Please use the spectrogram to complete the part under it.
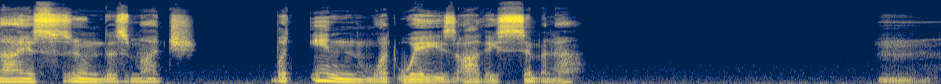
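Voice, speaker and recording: A man voicing a flirty, devoted demon in an intimate romantic audio roleplay, speaking formally and reverently in a husky voice that often drops to a whisper. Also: mid-range voice, dark tone, exaggerated voice. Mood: hesitant wonder. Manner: slow, formal, reverent phrasing. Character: jealous, flirty, devoted male demon bound to master.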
